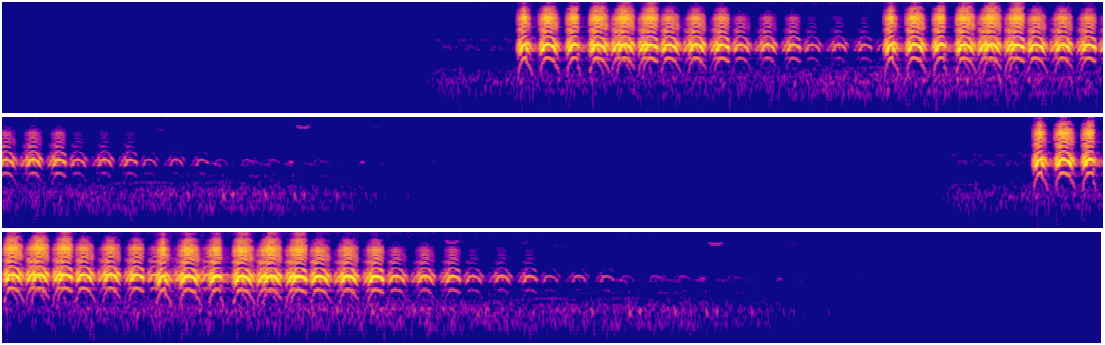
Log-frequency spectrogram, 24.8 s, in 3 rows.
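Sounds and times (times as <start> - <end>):
crow cawing: 3.8 - 10.4, 16.0 - 21.9.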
